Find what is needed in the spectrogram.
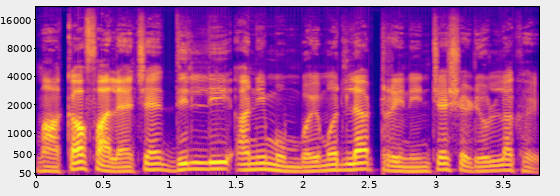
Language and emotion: Goan Konkani, neutral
